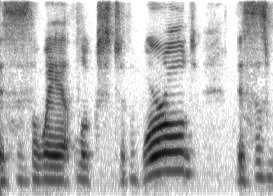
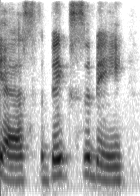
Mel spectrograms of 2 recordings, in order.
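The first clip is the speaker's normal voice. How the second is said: ordinary delivery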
